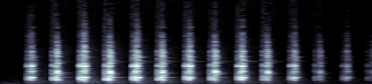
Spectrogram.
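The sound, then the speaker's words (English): A large clock ticks steadily, about a dozen crisp, evenly spaced ticks that grow softer toward the end, with no voices present. “She hides behind the big clock.”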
